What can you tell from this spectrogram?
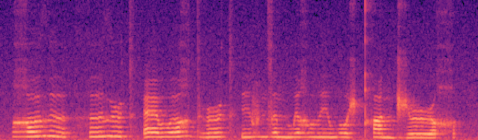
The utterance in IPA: ʁʌðə | həðə˞t͡sʼæ βʌʁ dʱə˞ t͡sʼɪvnzʌnwɪʁ βɪwɔʒqʰʌ nd͡ʒə˞χ

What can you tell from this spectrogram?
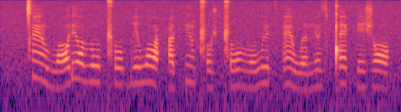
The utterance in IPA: ǀɛ̃˥˩u̯βɔ˩˥ɾʲɔ˧ ðo˥˩ǁo˧be˥ wɔ˥˩ħə˩˥ kʲõ˥˩ǁo˩ʒǁo˩˧˩ ɣo˩˥wʏ˥˩t͡sʼɛ̃˥˩ wə˩nʏ˥˩zǃɛ˥˩ ke˥ʒɔ˥˩

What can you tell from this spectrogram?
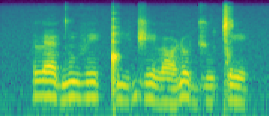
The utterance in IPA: læ˧˩d̪ũ˧˩ve˧˩ ǃi˨˩˦d͡ʒe˧˩lɒ˨˩˦ɳo˧˩ d͡ʒu˨˩˦ǀe˧˩

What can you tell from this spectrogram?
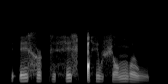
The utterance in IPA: ʔexə˞ kɪhexǃʰɪw ʃɔ ŋʷəw

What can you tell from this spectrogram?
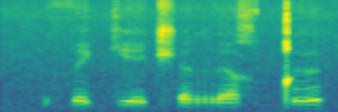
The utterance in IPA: fekʲet͡ʃʼə rəχǃə̃

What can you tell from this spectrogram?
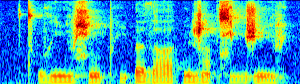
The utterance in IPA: tʰuɣĩːvɕũ pʰiʔɾɜða | ĩʐãʔɕiːʒĩv

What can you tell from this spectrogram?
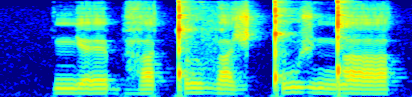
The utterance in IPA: ɲɛːbʱaǃʊ vaʒǃuʒ ŋ͡ǃa

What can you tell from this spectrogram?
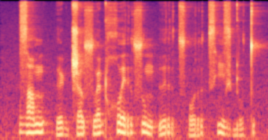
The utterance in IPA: zˤɛ˦m | ɨ˩˧˩ɖʈ͡ʂɐ˨˥ sʷa˨˥ɖχʷe˥˨r sʷɐ˥˨mʔɨ˨˥rt͡sʰo˩˧˩r t͡sʰi˥˨zɖu˨˥t

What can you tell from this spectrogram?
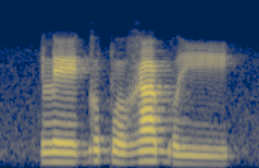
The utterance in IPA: leː˨ɡʊ˦po˨ ɣa˦ɡʷiː˨

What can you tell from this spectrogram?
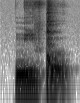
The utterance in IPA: nivǃo

